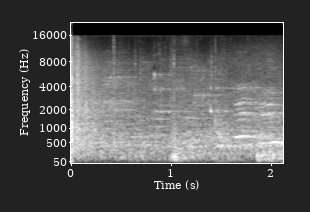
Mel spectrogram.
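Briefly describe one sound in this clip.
A racket strikes a shuttlecock with a sharp pop.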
